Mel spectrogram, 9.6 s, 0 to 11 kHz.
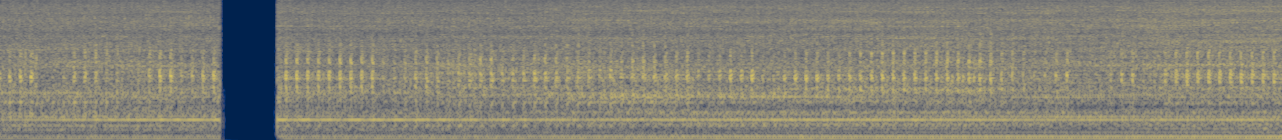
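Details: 1998 NBA 1.8 at idle: a steady idle with a sharp, regular knock about three times a second over the engine hum, a clear engine knock.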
